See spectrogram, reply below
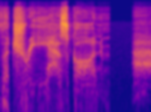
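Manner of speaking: hushed whisper, close to the listener's ear. Narrating a figure who leans in to the listener's ear, whispering. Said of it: "leans in like to your ear to whisper".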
